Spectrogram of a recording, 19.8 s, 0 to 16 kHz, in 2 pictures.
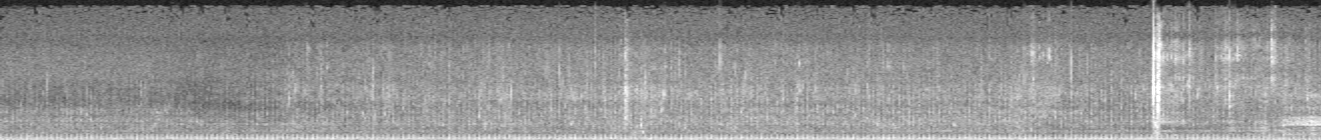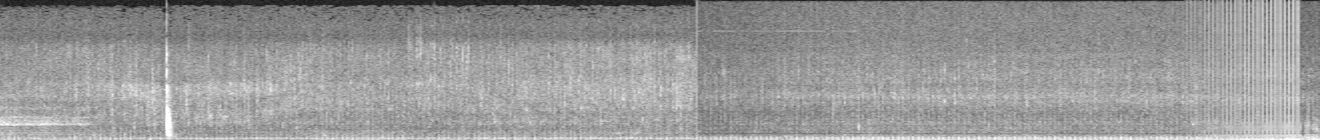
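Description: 60-horsepower outboard motor running steadily at trolling speed, with a sharp click about eleven seconds in.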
